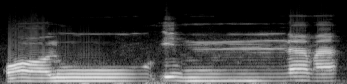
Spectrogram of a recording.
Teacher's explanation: Nun tasydid coba ditekan agak lama. Qalu innama.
